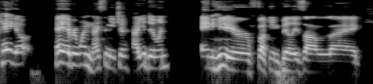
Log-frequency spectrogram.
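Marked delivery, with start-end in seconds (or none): 0.0-2.5 laid-back, casual, breezy, easygoing, slightly higher pitch. Retelling how Billy talks in the America chapter: casual-like. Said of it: "Billy just talks, you know, casual-like".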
